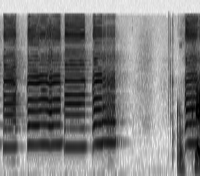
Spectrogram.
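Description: Soloed saxophone recording played back dry and unprocessed, recorded with a condenser mic straight into the audio interface with no compression or EQ. It plays short detached notes at about the same pitch. A half-second gap follows just after a second in, then a note scoops up into pitch near the end.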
